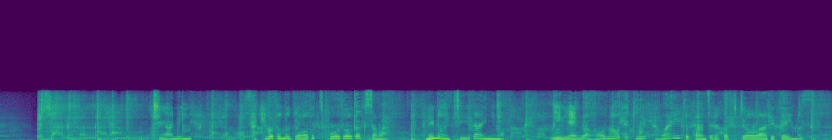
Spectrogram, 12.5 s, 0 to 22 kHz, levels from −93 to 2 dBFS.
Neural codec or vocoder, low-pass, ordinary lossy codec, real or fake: codec, 16 kHz, 0.8 kbps, ZipCodec; none; none; fake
